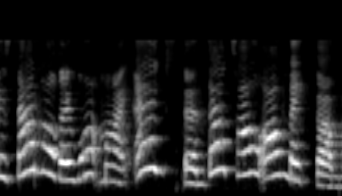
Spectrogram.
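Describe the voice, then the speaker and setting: A squeaky, put-on character voice. It moves at a fairly slow pace. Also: woman, extremely high pitch for a woman. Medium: read story.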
